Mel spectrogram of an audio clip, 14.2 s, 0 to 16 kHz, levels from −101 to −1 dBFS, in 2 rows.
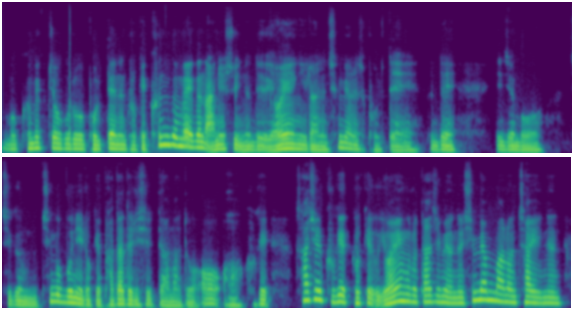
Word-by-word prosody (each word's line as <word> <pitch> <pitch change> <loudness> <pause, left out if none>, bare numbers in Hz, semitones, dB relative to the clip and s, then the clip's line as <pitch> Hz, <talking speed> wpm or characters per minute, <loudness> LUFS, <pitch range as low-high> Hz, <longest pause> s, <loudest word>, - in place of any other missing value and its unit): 뭐 105 -3 -7
금액적으로 120 -3 -1
볼 105 -1 -1
때는 110 -2 +3
그렇게 100 0 -3
큰 210 - +2
금액은 155 -8 +4
아닐 100 +4 +2
수 110 - -4
있는데요 90 -2 -1
여행이라는 100 -4 +2
측면에서 110 -2 -3
볼 80 - -11
때. 80 0 -5
근데 95 -1 -2 0.5
이제 95 -1 -3
뭐 85 -1 -3 0.3
지금 90 -5 -3
친구분이 150 -6 +2
이렇게 95 -4 -1
받아들이실 95 -2 -1
때 90 - -4
아마도 80 -1 -3
어 120 -2 -2
아 80 -3 -7
그게 100 +1 -3 0.3
사실 200 +2 +3
그게 155 -3 0
그렇게 130 -2 0 0.2
여행으로 155 - +4
따지면은 150 -4 +1
10 130 +10 -2
몇 215 +1 +5
만 180 -5 +3
원 150 -2 +1
차이는 135 -3 0
110 Hz, 345 characters per minute, -22 LUFS, 90-145 Hz, 0.5 s, 몇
